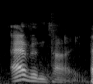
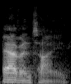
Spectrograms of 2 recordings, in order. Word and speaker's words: Aventine: Is that how you pronounce it? Evelyn? – No. – It's like, once it came out of my mouth, I was like, that's not right. Aventine. – Aventine, yes.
